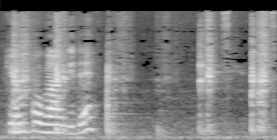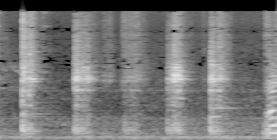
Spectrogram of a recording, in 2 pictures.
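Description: A metal spatula scrapes against a pan in short strokes.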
